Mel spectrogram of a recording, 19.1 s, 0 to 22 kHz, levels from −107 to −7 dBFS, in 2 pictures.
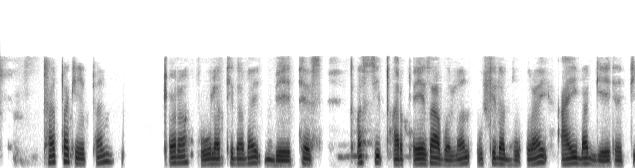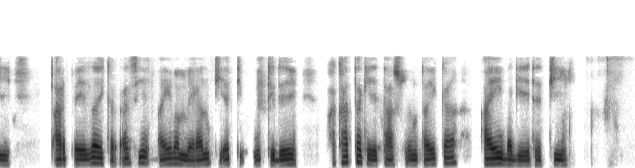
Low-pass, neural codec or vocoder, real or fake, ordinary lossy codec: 5.4 kHz; autoencoder, 48 kHz, 32 numbers a frame, DAC-VAE, trained on Japanese speech; fake; MP3, 48 kbps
